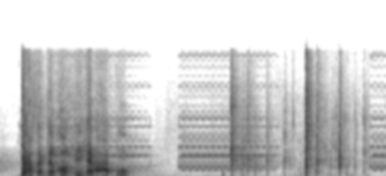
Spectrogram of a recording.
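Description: A telephone bell rings in two bursts of a bright electronic trill, close and loud, just after a stretch of animated shouting and talk.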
